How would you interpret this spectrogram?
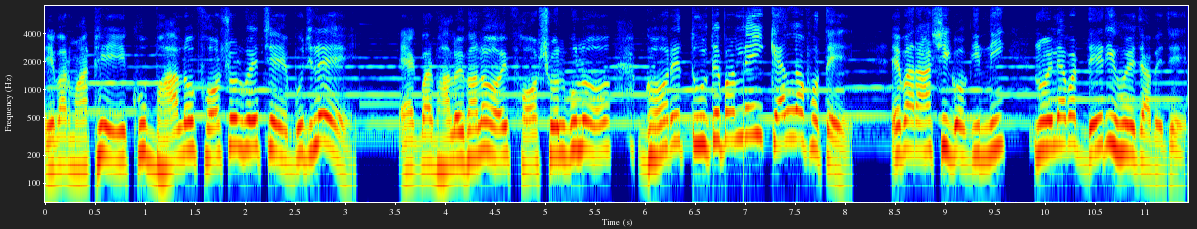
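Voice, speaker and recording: A man's voice: high voice, expressive, normal speed, over music. A man playing a poor, hardworking village farmer husband in a cartoon, with a folksy, affectionate way of talking. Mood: cheerful, hopeful. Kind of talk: cartoon story dialogue.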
